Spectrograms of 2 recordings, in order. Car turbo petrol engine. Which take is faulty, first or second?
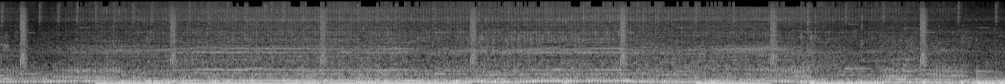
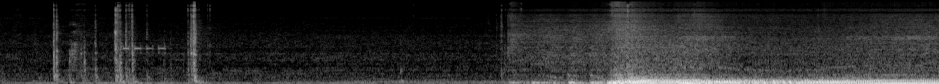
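first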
